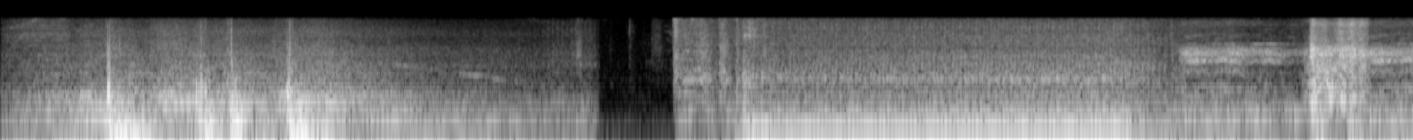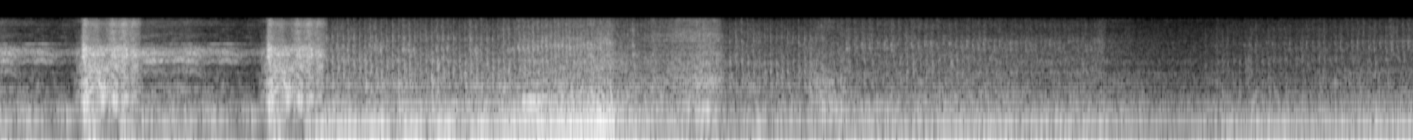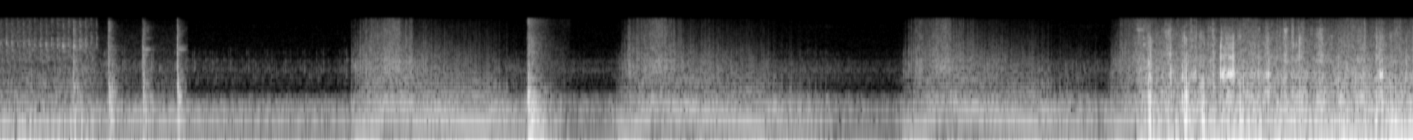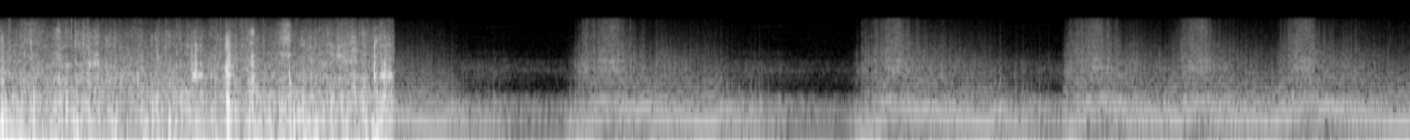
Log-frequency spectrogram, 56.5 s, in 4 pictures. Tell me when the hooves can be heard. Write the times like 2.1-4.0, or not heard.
39.6-46.4.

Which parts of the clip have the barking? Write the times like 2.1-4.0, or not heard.
not heard.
